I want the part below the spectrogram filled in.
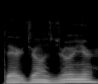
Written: Derrick Jones Jr

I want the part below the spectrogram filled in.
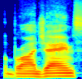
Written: LeBron James

